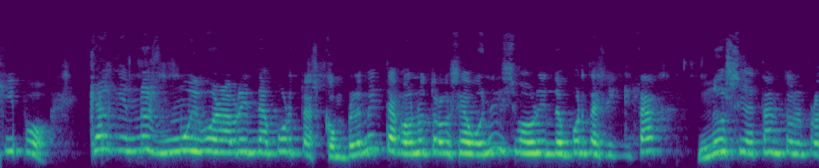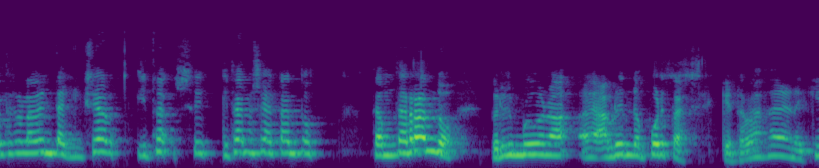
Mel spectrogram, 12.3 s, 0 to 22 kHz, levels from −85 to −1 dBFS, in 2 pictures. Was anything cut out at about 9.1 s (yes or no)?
yes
